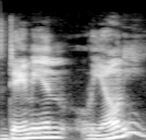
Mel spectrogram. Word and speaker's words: Damien Leone: In this case, it's Damien Leone.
